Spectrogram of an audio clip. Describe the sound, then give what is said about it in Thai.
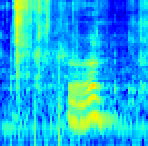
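Loud crunching bites of crispy pork belly from the Uan Na shop, a quick cluster of crackly chews followed by a short voiced hum of approval. “อร่อยมาก เสียงความกรอบนี ้เคี้ยวทุกคนฟังอ่ะ”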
